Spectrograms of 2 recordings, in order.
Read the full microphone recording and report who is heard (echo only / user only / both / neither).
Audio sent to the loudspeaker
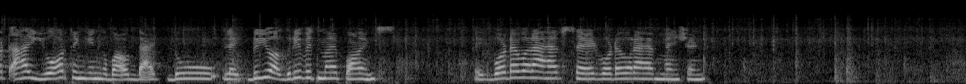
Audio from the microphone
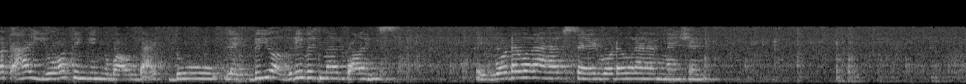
echo only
